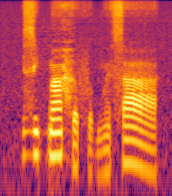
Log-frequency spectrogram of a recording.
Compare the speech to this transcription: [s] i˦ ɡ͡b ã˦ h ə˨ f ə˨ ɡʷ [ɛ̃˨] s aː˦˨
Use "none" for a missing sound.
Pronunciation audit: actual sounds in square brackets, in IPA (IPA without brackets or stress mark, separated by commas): z, ɛ̃˧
